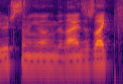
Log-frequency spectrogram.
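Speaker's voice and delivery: ordinary talk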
